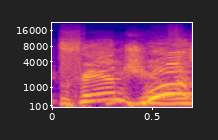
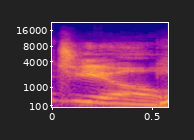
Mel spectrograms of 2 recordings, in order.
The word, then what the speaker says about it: Fangio: Vic Fangio. He pronounces his name wrong. It's the only problem I have. Isn't it Fangio? Why is it Fangio? – Because he's in America.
